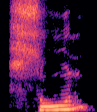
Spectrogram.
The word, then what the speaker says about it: synchraomai: And it is pronounced Sunchreomai. Sunchreomai. Sunchreomai.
